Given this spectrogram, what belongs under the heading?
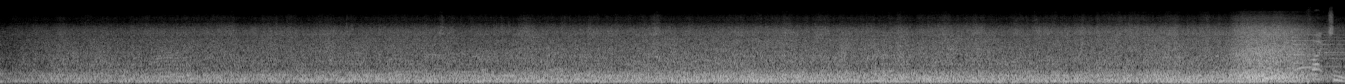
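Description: Surf and wind roar steadily on a beach before a motorcycle beach race start, a dense, constant wash of breaking waves and gusty microphone wind with no clear pauses.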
